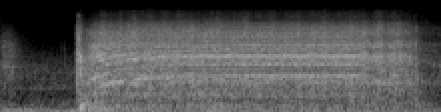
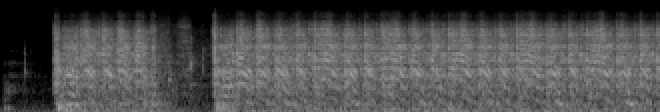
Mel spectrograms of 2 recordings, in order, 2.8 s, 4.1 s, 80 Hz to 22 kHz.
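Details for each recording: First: Junkyard 1977 Datsun 710 wagon with plugs out, cylinders sprayed with Marvel Mystery Oil, PB Blaster and WD-40. Starter spins the engine over fast and even for two seconds with no compression chuffs. Normal cranking. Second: Junkyard 1977 Datsun 710 wagon: the starter spins the engine steadily for about four seconds without a single firing stroke. No spark because a plug wire had fallen off the distributor cap. Crank, no start.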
